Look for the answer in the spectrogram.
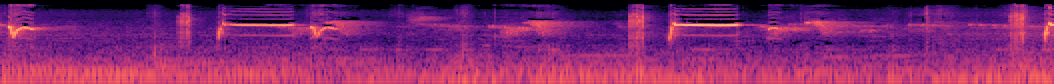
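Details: Red-headed prinia used as a lure for other prinias: ticking chirps and two loud shrill level whistles with clicks between, separated by quieter downslurred notes.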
